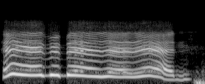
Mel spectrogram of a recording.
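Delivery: put-on very high, drunken-sounding voice. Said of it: "I'm still drunk".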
